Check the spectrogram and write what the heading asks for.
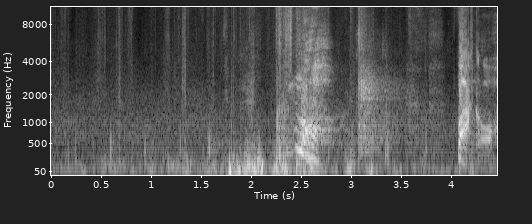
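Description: A cricket fast bowler's running footfalls on artificial turf during his run-up, picked up close by a microphone he wears, as a string of sharp steps. About two and a half seconds in there is a short vocal sound from the bowler.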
